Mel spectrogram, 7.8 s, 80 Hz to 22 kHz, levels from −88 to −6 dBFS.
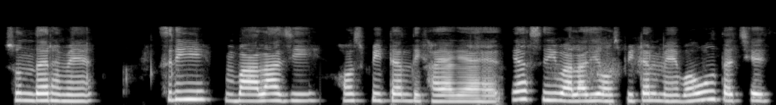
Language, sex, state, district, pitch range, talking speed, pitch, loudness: Hindi, female, Uttar Pradesh, Etah, 240-265 Hz, 140 wpm, 250 Hz, -16 LUFS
